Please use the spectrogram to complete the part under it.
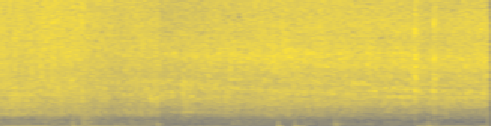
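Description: Tuna steak searing in a hot pan gives a loud, dense sizzle and hiss, with a few soft knocks of the pan and utensils.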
